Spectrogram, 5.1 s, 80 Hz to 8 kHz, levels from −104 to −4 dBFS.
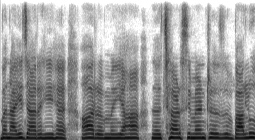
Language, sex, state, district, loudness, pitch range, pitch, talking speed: Hindi, female, Uttar Pradesh, Budaun, -15 LUFS, 215-230 Hz, 220 Hz, 115 wpm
